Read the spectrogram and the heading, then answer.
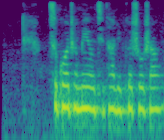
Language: Chinese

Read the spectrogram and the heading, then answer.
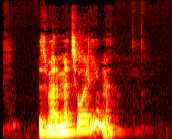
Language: Kabyle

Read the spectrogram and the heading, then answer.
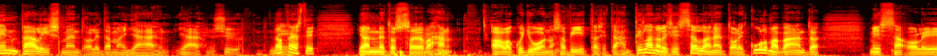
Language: Finnish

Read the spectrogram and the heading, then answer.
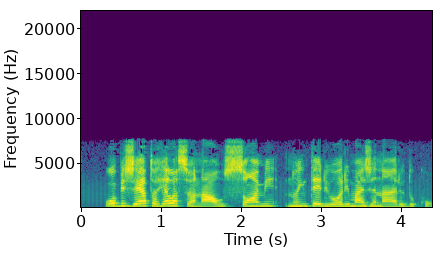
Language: Portuguese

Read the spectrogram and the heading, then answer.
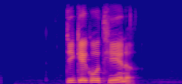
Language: Nepali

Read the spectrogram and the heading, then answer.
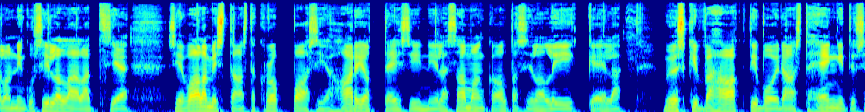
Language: Finnish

